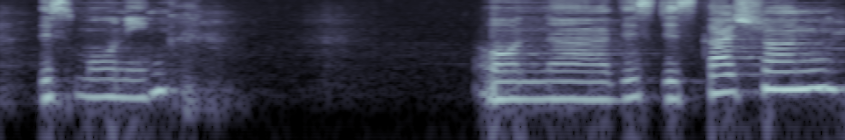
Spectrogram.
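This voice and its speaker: A somewhat breathy delivery at a very slow pace. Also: woman. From Uganda. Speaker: meeting moderator, government official. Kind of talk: formal meeting moderation. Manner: hesitant fillers.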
